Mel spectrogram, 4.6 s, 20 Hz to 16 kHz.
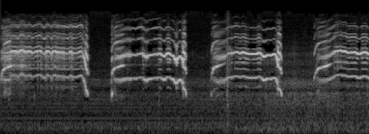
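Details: Karlsruhe peregrine falcons, 30 May 2010 at 7:27, uttering four long, shrill, nasal wails in steady succession, each about a second and falling at the end, with brief pauses between.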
